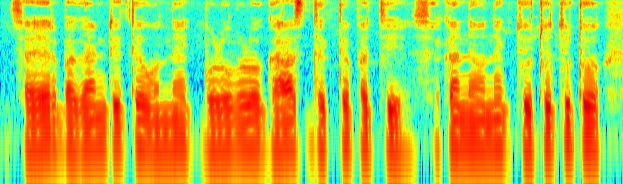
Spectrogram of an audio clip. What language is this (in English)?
Bangla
